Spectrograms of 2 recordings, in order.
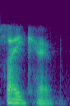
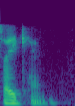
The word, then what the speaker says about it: Seichem: And I've always known it as Seikhem, and that is spelt S-E-I-C-H-E-M, Seikhem.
